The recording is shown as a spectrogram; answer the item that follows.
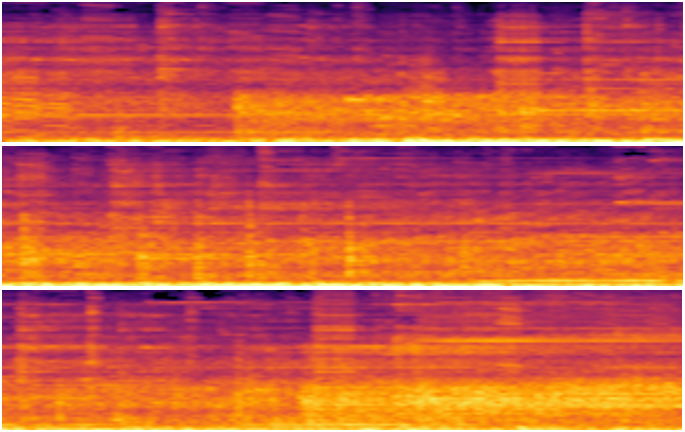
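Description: Experimental electronic noise music: a loud, dense rumbling texture over a deep low drone. A harsh hissing layer comes in about a second in and swells again near the end, and short low hums surface around the middle and near the end.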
